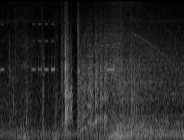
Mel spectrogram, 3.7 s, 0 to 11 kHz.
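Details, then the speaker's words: 11-year-old Nissan Pathfinder 4.0L V6 with 113,000 miles, unmodified, that randomly dies when stopping or idling: a few clicks, a quick crank, then it settles into a quiet steady idle with no misses, no shaking. Normal start and idle. "sounds good from here these v6 engines are generally hurting especially with these four liters it's not shaking it doesn't smell it's not leaking oil"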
